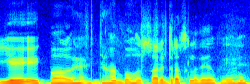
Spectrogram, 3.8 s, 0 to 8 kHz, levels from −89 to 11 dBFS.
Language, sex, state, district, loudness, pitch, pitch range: Hindi, male, Delhi, New Delhi, -17 LUFS, 125 Hz, 120-130 Hz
